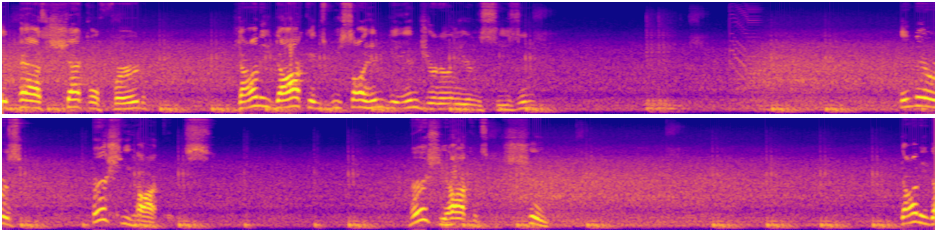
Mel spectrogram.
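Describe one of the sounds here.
A basketball bounces steadily on a court.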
